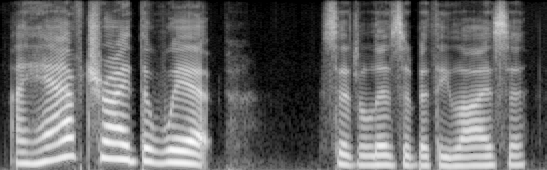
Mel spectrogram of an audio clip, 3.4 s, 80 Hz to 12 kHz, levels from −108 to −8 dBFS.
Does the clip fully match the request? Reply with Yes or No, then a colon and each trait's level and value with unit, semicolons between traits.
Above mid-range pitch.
Yes: high, 220 Hz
